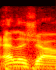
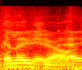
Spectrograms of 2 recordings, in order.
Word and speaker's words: Elexiao: Elexiao. It depends how you want to go for it. Because I want to go for the French. I want to respect that. Elexiao.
